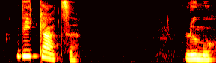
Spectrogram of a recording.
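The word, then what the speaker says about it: Katze: un garçon on dit Z car le mot Cats en allemand le chat est féminin cat le chat K a T Z e di Cats le mot Hund le chien est masculin der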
